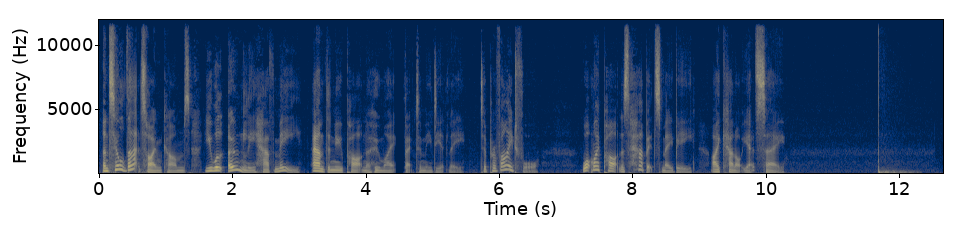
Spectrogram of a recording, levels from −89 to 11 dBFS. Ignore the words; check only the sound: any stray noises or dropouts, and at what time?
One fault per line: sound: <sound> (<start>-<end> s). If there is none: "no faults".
sound: dropout (4.4-4.6 s)
sound: thud (11.7-12.4 s)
